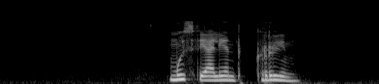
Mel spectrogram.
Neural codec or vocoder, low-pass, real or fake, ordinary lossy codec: none; none; real; none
